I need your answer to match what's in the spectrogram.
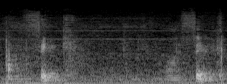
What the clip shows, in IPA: fɪŋk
